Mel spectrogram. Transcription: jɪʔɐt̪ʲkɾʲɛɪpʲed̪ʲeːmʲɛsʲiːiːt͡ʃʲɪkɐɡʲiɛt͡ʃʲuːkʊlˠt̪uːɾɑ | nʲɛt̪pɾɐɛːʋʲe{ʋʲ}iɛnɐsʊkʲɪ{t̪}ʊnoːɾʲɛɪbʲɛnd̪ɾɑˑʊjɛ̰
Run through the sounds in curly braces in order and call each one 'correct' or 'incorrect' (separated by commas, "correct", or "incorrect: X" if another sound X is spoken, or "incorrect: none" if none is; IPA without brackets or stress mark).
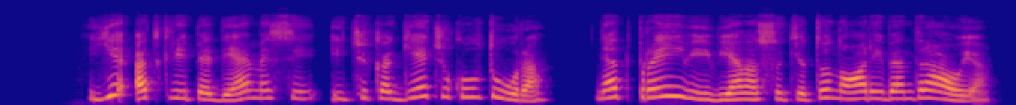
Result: correct, correct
